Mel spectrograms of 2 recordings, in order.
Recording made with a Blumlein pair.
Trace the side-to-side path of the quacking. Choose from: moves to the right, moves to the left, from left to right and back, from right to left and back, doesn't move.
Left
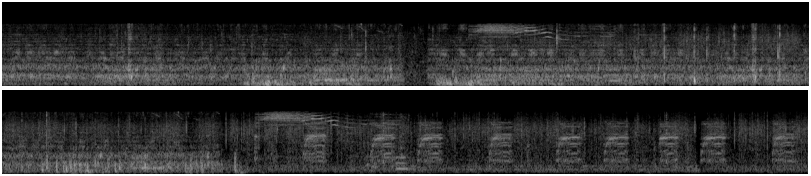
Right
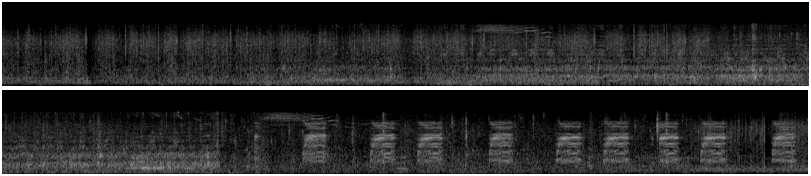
moves to the right.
